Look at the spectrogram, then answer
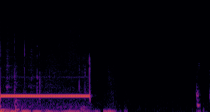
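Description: A speakerphone dial tone holds steady for over a second, then cuts off, followed by short murmurs and a faint electronic blip.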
